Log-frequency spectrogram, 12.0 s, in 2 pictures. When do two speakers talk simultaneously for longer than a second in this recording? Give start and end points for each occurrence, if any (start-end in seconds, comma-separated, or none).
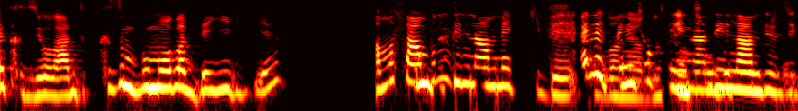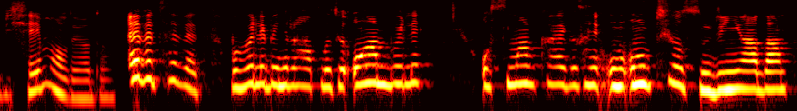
4.4-5.9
